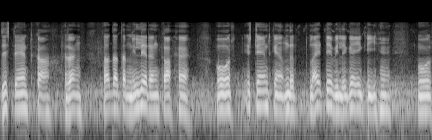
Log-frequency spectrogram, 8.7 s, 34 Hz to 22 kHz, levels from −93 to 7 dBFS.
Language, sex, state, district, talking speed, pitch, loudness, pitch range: Hindi, male, Rajasthan, Bikaner, 145 wpm, 145 Hz, -14 LUFS, 135-155 Hz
